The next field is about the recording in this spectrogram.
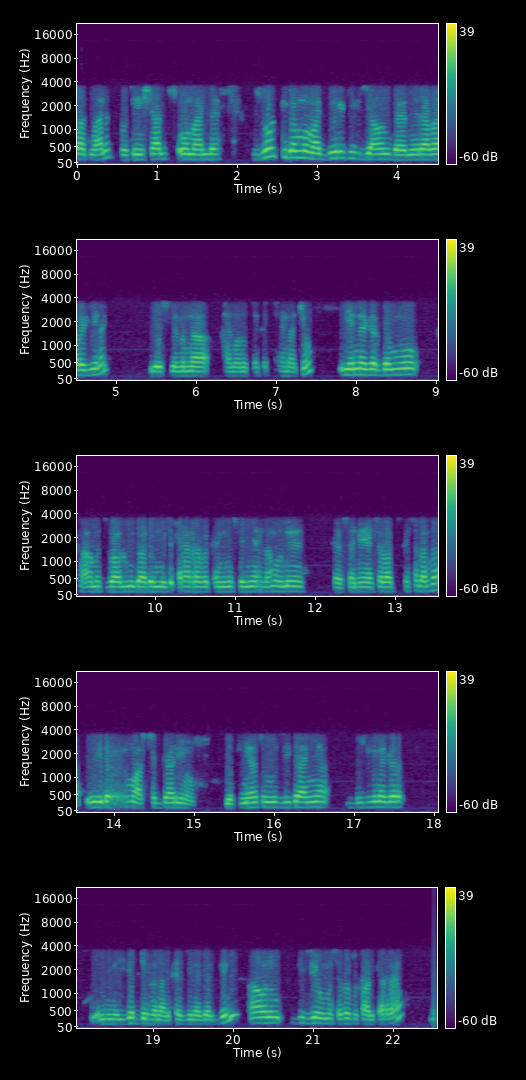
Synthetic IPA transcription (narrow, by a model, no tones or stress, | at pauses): t̪ʼat̪malət̪̚pʰo̞t̪ʰe̞nʃalsʼo̞malːə | bɨzuwɔkʼːud̪əɡmo̞mad͡ʒd̪oɾit̪ʰuɡɨzeahunbəmɨhɾaβaɾəɡelaɲ | jɛɨslɨmɨnːahajmano̞t̪ʰːəkʰət̪ʰːələnat͡ʃːɛw | ʔɨhenːəɡəɾd̪əɡmo̞ | kʰəamət̪balumɡad̪əɡmojɛt̪ʰəkʼəɾarːəβəkʼənjɪməsləɲːalːahun | kʰəsəneajasəβat̪ːkʰəsəlasaʔɪhed̪əmːo̞ast͡ʃːɛɡːaɾinəw | mɨknijat̪ʰumːɨzːiɡaɨɲːa | bɨzunəɡəɾ | ɨmjɡəd̪ːɨlbənalkʰəzːihnəɡəɾɡɨnahunɨmɡize̞wməsət̪ʰət̪ʰukʰalkʼərːa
